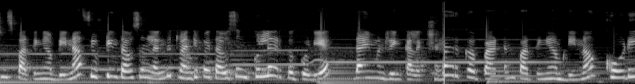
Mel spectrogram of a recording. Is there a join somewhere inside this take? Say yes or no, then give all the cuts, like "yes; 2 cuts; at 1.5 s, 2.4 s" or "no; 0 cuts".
yes; 1 cut; at 4.4 s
